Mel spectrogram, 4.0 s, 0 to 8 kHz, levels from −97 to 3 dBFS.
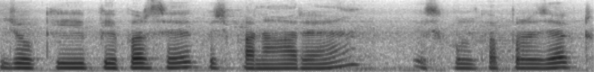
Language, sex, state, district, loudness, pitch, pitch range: Hindi, female, Uttar Pradesh, Jyotiba Phule Nagar, -20 LUFS, 190 Hz, 180-195 Hz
